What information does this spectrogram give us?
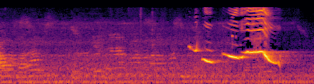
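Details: Large-bodied Sumbawa black-naped oriole giving a short burst of loud, fluty whistles, slurring down in pitch, after a stretch of quiet room noise.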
